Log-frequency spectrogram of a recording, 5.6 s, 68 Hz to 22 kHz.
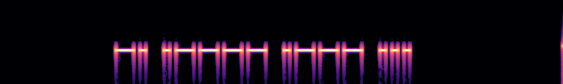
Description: Morse code, heard as a keyed tone, about 20 wpm, 700 Hz. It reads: N1JS
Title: USA Call Signs - 4 Characters - 2x Character Spacing - 20wpm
